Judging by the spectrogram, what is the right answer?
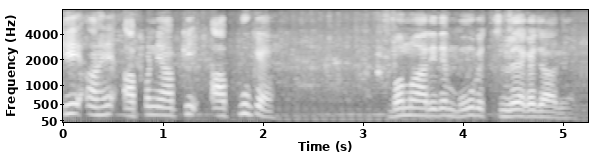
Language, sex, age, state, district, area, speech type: Dogri, male, 18-30, Jammu and Kashmir, Samba, rural, spontaneous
